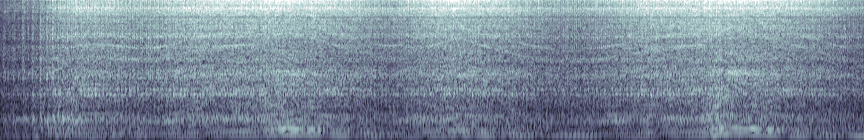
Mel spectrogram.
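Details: Pulsar single-cylinder motorcycle revving up and down with a light, busy rattle riding over the engine note; loose timing chain noise.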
